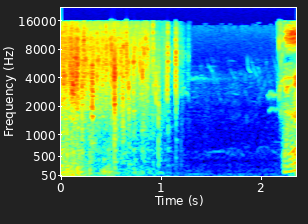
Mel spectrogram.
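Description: Cartoon off-screen crash sound effect: a clatter of tinkling, glass-like debris that dies away over about a second, leaving near silence.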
